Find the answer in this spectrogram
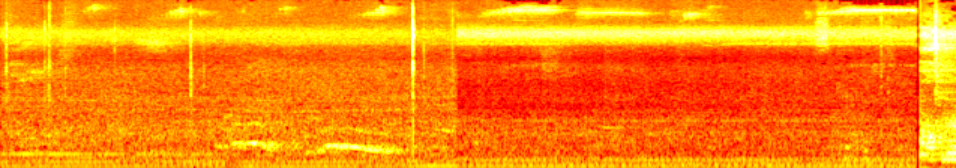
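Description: Two short, wavering low hooting calls from a bird about two seconds in, over a steady machine hum. Near the end a didgeridoo suddenly starts its loud drone.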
